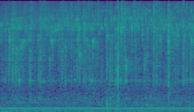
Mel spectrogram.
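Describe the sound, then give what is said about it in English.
Steady, crackling sizzle of rind frying in a hot pan as the heat is turned down low, with scattered pops over a constant low hum, moderately loud throughout. “I'm going to turn it down low enough so that that sizzling is going to curb.”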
